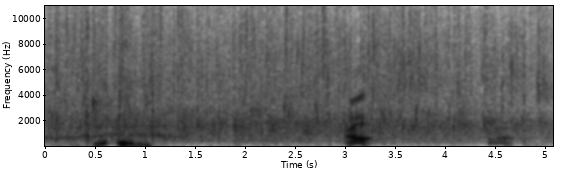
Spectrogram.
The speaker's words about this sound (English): Congratulations. Why don't you give her a round of applause?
